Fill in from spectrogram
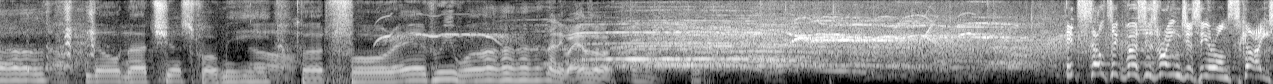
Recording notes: This week’s episode was recorded at The EICC in Edinburgh on Saturday 23rd October.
